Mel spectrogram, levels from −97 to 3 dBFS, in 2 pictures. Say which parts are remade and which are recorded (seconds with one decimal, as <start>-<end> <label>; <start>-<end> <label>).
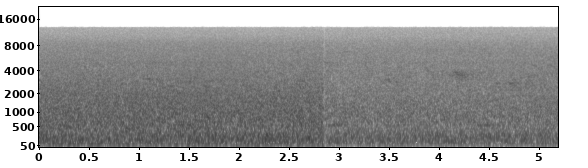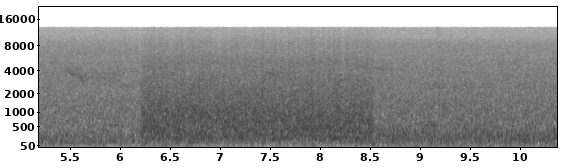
0.0-1.4 recorded; 1.4-2.0 remade; 2.0-4.5 recorded; 4.5-5.7 remade; 5.7-10.4 recorded

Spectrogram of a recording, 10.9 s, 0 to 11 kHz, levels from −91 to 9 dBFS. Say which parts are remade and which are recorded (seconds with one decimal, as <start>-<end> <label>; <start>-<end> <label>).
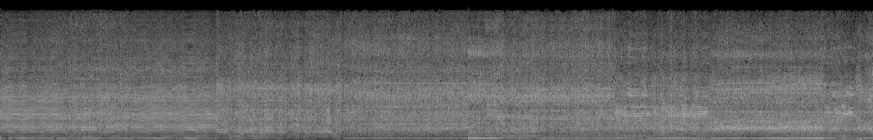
0.0-0.8 remade; 0.8-1.7 recorded; 1.7-2.7 remade; 2.7-10.9 recorded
